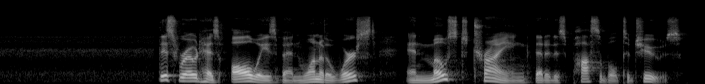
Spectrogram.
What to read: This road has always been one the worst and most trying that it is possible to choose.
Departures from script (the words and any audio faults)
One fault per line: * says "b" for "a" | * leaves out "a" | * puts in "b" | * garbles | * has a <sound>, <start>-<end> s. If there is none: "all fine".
all fine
